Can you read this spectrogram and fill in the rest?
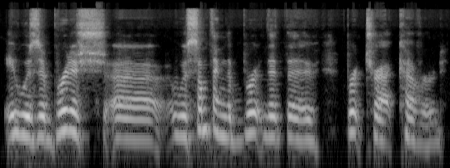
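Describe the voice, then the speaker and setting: A woman's voice: mid-range voice, moderate pace, a little mellow. A woman hosting a casual fan panel, talking in a hesitant, rambling way as she searches for words. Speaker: panel host.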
